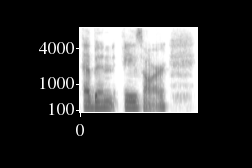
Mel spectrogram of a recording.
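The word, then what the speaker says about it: אבן העזר: all right so the the word is ebena AER and again it might be a name that you are um maybe accustomed to pronouncing as ebenesar or eaner um but in the Hebrew it's two words eban Azar and in the U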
